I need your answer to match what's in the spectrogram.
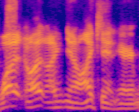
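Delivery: mock hard-of-hearing father voice. Retelling how the speaker's father couldn't hear during a ranger's talk, imitating hard-of-hearing dad. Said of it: "I always do that impersonation of him".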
